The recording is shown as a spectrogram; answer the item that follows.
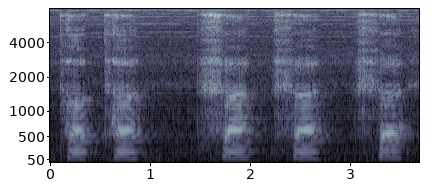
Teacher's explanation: sounds like a f but with two lips · Sounds like an F, but with 2 lips. With a normal F, we're doing like a f, f versus f, f. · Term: fricative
